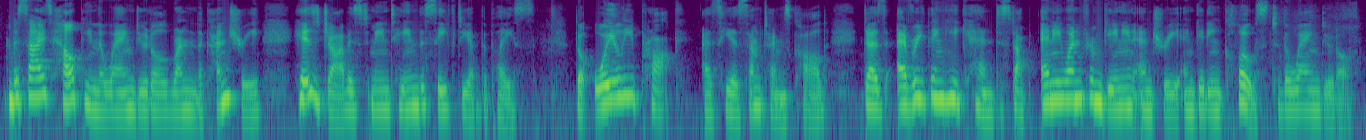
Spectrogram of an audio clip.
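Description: Storybook role: kindly professor, grave and earnest, measured guide to children played by a female reader. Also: lowish voice, expressive, a little mellow. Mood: explaining, concerned.

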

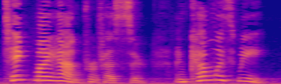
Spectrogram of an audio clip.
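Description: Lady doing an eager little girl in a kids story, high voice, super animated, pleading and insistent. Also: normal speed. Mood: firm, urgent. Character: earnest, excitable young girl, pleading and insistent. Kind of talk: acted children's storybook reading.

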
